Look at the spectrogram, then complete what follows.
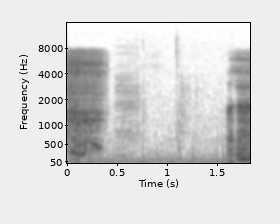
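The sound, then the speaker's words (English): Two loud, exaggerated sniffs separated by a short quiet pause, as if someone is deliberately imitating heavy sniffing. “All you can hear is sniffing.”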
